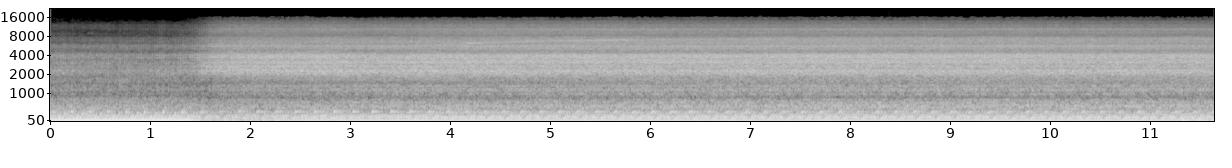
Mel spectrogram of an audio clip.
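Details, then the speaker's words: Tuned and deleted Ford F-350 diesel, hiss tune on the variable-vane (VGT) turbo, recorded outside: steady diesel idle clatter with constant airy hiss from the turbo vanes; normal, runs fine. "All right, so as you guys can hear, it's got that little bit of a hiss to it. It has something to do with the vanes in the VGT turbo that's going on, but it sounds amazing,"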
